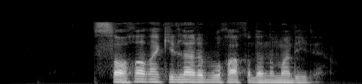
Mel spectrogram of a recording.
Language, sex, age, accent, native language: Uzbek, male, 25-34, Jizzax, Uzbek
